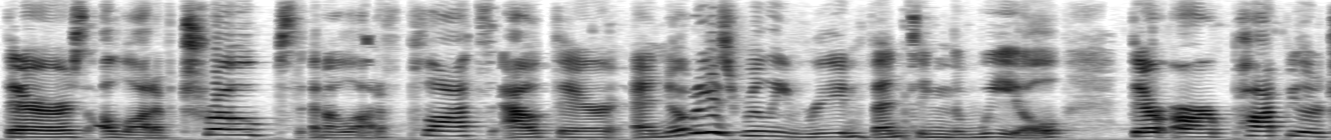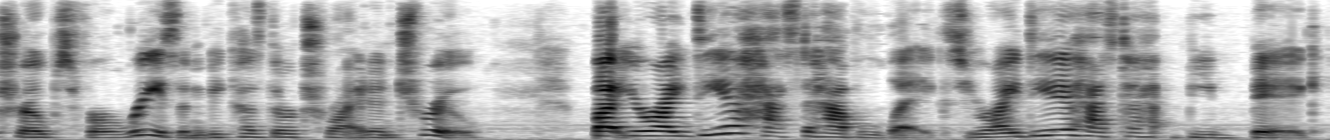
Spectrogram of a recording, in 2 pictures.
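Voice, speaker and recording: A woman's voice: mid-range voice, animated, normal speed, dull audio. Stuffed-up woman with a scratchy throat. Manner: friendly, talks straight to camera. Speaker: author giving writing advice. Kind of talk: vlog-style tutorial.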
